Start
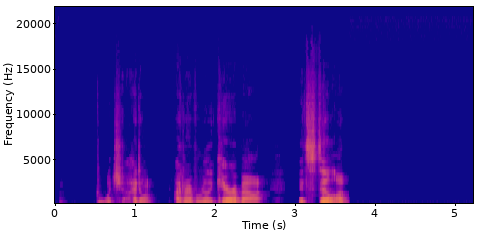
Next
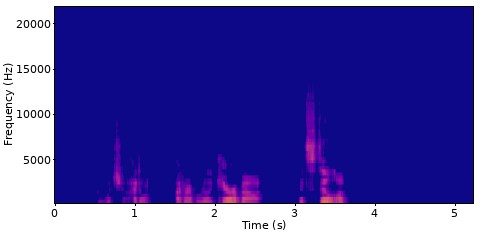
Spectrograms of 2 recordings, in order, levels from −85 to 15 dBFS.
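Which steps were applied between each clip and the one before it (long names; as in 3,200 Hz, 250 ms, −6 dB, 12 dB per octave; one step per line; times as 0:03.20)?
noise gate −55 dBFS, range −18 dB
high-pass filter 810 Hz 6 dB per octave
every bin expanded away from the loudest bin 1.5 to 1
level −7.5 dB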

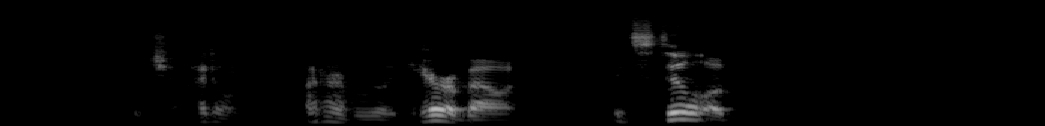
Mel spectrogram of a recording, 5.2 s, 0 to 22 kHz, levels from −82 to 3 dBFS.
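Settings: comb filter 5.3 ms, depth 77%
dynamic equaliser 2,400 Hz, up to +4 dB, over −53 dBFS, Q 0.9
multiband upward and downward expander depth 70%
level −6 dB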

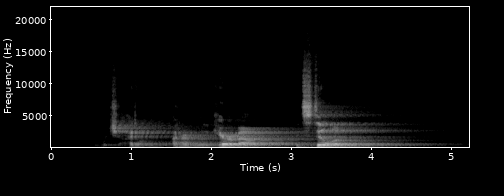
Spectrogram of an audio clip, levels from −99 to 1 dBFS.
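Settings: downward compressor, threshold −31 dBFS, peak gain reduction 7.5 dB
spring reverb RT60 1.7 s, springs 43/59 ms, chirp 60 ms, DRR 4.5 dB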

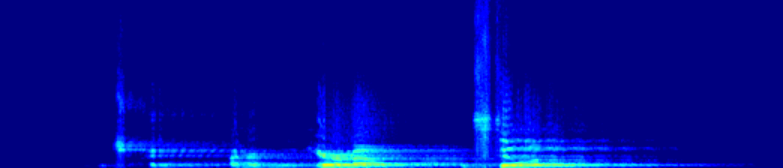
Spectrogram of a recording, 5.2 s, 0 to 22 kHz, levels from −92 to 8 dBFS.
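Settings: running median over 9 samples
rotating-speaker cabinet horn 1.2 Hz, later 6.3 Hz, at 0:02.75
level +2 dB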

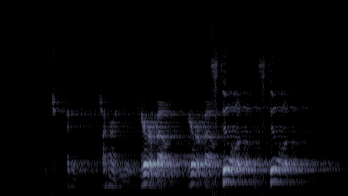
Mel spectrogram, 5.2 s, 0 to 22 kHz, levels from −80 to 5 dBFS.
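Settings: single-tap delay 712 ms −5 dB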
